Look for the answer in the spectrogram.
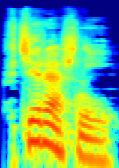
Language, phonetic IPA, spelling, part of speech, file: Russian, [ft͡ɕɪˈraʂnʲɪj], вчерашний, adjective, Ru-вчерашний.ogg
- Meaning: yesterday's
